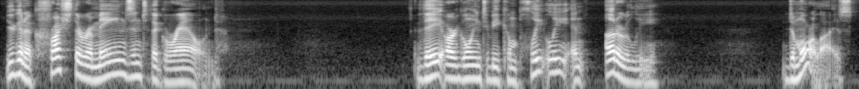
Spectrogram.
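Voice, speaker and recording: A young gaming YouTuber with a fairly high voice gives jokey, hyped-up commentary over replays of a mobile strategy game. He often mock-taunts an imagined opponent.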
